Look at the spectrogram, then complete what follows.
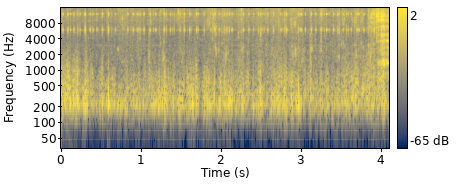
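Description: Wind on the microphone over small waves lapping on open water: a steady low rushing with many small slaps and ticks.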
